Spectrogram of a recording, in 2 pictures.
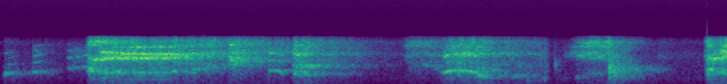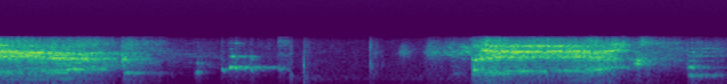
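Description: A series of loud, long, deliberate-sounding burps, about five in nine seconds, with short pauses between them.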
